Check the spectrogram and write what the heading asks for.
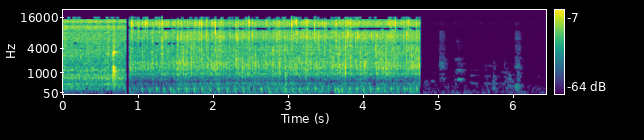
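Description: Food sizzling as it fries in a pan on a gas stove, with a sharp knock just before a second in; the sizzling cuts off abruptly near the end.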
